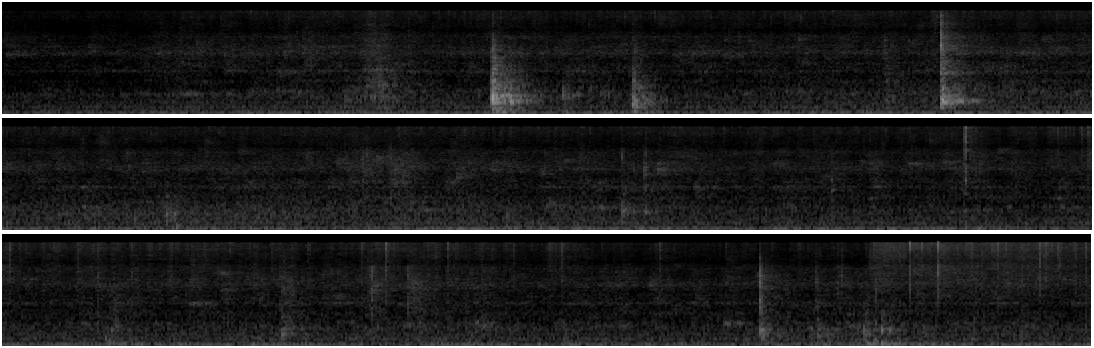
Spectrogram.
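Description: A pot of pork-bone broth at a rolling boil, bubbling steadily, with a few sharp knocks of kitchenware. The loudest knock comes about two and a half seconds in, and two more follow within the next two seconds.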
